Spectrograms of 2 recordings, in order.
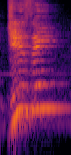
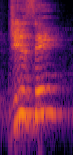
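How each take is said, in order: No difference in how they are said.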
